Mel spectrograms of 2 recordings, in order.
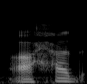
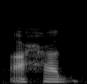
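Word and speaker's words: أحد: কুল হু আল্লাহু আহাদ আহাদ হা এটা গলার ভিতর থেকে উচ্চারণ হবে আহাদ এটা ছোট হাজি হা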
